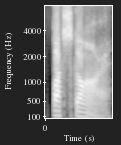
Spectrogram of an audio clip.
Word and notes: boxcar: American English

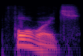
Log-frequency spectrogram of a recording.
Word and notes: forwards: American English

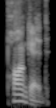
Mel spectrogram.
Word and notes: pongid: American English

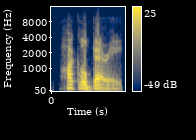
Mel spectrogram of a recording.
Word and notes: huckleberry: American English

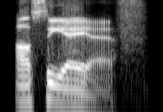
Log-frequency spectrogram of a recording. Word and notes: RCAF: British English

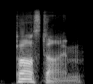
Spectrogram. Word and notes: pastime: British English

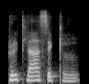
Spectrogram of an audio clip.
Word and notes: preclassical: Indian

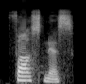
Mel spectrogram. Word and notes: fastness: Indian

